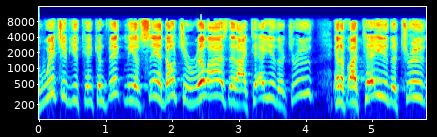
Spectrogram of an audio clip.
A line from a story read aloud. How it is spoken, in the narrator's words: he pleads with him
